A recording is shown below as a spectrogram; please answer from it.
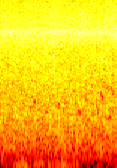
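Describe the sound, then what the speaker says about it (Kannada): Clear mountain stream water running down from a hillside, a steady broadband rush and gurgle, close and continuous with no voices. "ನೋಡಿ ನೀರು ಯಾವ ಥರ ಬರ್ತಿದೆ ಅಂತ ಮೇಲೆಯಿಂದ ನೋಡಿ."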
